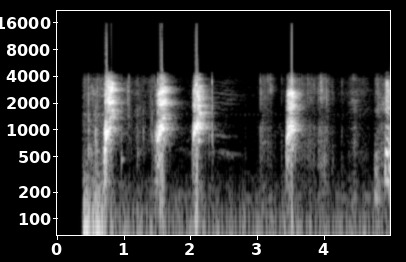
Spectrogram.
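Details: Toy poodle that attacks playing cards when they are shuffled, barking in short, high, sharp yaps, four in quick irregular succession, with a faint rustle at the start.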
